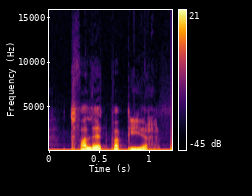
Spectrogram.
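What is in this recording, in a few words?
"toiletpapier", Dutch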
